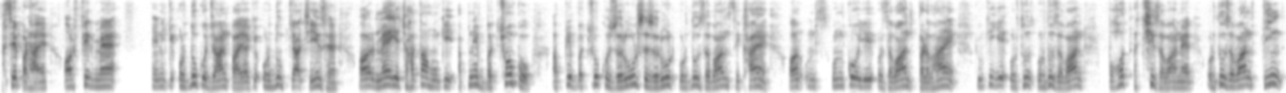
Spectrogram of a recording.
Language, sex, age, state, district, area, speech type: Urdu, male, 18-30, Bihar, Khagaria, rural, spontaneous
